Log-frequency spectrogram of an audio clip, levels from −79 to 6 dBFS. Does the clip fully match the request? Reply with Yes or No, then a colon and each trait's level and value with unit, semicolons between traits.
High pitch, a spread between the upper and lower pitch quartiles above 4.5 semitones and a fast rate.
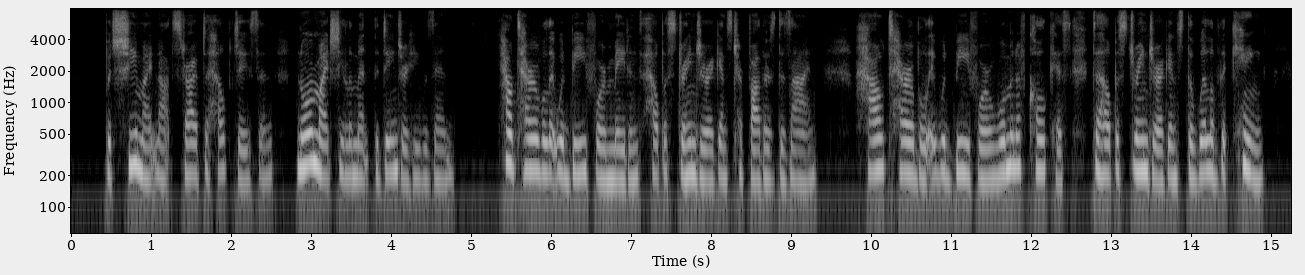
No: high, 200 Hz; average, 2.8 semitones; fast, 210 wpm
